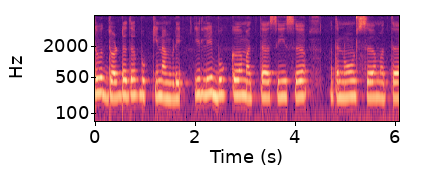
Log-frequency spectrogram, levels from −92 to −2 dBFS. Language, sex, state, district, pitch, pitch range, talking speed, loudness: Kannada, female, Karnataka, Dharwad, 210 Hz, 205-225 Hz, 110 wpm, -15 LUFS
